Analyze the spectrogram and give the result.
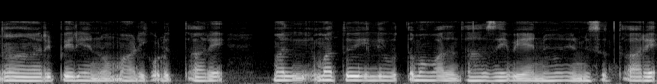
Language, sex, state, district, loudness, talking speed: Kannada, female, Karnataka, Shimoga, -15 LUFS, 65 wpm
